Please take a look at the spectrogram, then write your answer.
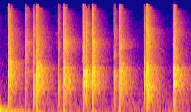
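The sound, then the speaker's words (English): A short burst of hand clapping, sharp close claps in a quick, slightly uneven rhythm, like a small round of applause from just a person or two, with no talking. “Round of applause.”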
